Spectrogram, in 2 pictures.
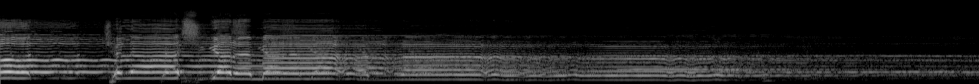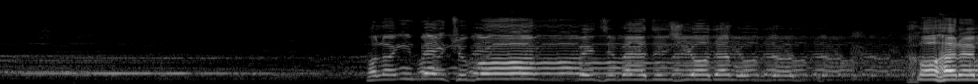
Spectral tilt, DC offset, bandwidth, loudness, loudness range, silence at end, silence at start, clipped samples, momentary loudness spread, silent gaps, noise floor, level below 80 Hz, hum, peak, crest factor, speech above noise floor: -2 dB/octave; under 0.1%; 14 kHz; -29 LUFS; 16 LU; 0 s; 0 s; under 0.1%; 22 LU; none; -55 dBFS; -86 dBFS; none; -6 dBFS; 24 dB; 29 dB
